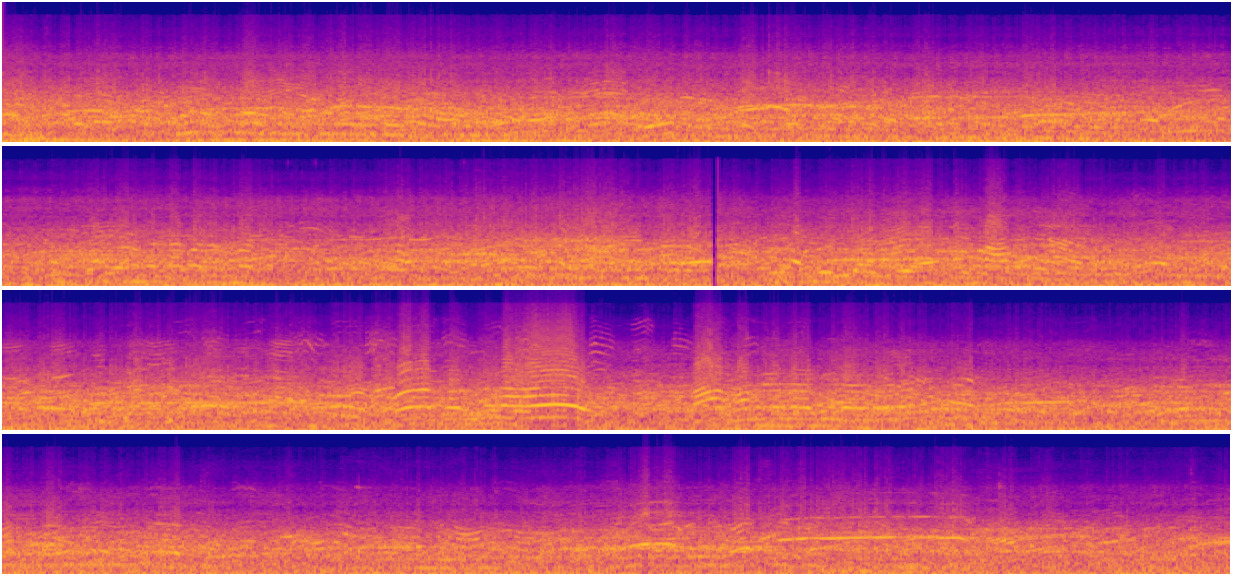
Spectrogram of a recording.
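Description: A large crowd of men and women chatters loudly all around outdoors.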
